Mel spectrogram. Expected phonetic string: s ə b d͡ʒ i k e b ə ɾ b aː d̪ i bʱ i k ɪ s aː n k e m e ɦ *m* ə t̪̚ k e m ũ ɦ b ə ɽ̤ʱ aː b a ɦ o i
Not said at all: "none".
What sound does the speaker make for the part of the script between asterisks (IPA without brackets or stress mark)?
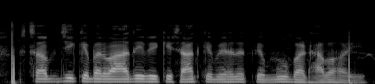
n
